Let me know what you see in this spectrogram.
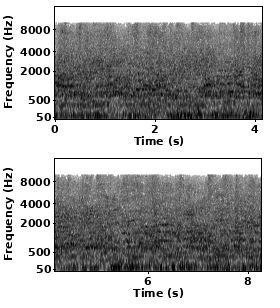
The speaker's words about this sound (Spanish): Efectivamente, unos gritos que ya son parte del documento sonoro, sí, que nos acompaña desde que ocurrió esta enorme desgracia.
